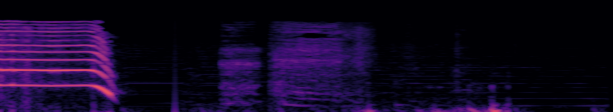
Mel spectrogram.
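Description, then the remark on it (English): A person lets out a loud, high-pitched playful scream lasting about half a second that drops off sharply, followed by breathy, hissing vocal noises and quieter murmurs. “So if we were to imagine him screaming, what would it sound like?”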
